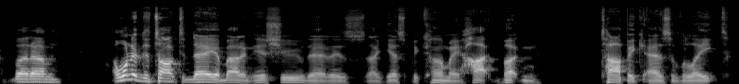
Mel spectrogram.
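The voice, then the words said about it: Phlegmy, congested voice. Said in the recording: “I'm a little phlegmy today.”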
